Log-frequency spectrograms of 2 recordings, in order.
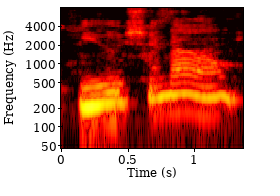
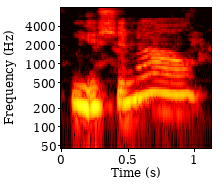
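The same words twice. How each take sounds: First: You should know slowly drawn out, ending on a stretched "know". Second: Said in the usual way. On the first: Shown as a demonstration.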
